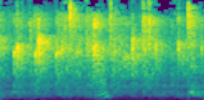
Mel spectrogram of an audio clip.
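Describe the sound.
A church audience claps hands in a steady, continuous burst of applause, with faint voices mixed in underneath.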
